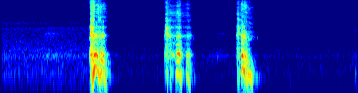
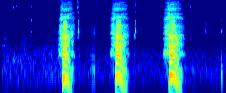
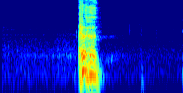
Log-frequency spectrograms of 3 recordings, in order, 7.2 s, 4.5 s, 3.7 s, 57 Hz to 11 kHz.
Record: {"three_cough_length": "7.2 s", "three_cough_amplitude": 27830, "three_cough_signal_mean_std_ratio": 0.23, "exhalation_length": "4.5 s", "exhalation_amplitude": 15425, "exhalation_signal_mean_std_ratio": 0.28, "cough_length": "3.7 s", "cough_amplitude": 24415, "cough_signal_mean_std_ratio": 0.25, "survey_phase": "beta (2021-08-13 to 2022-03-07)", "age": "45-64", "gender": "Male", "wearing_mask": "No", "symptom_none": true, "smoker_status": "Never smoked", "respiratory_condition_asthma": false, "respiratory_condition_other": false, "recruitment_source": "REACT", "submission_delay": "1 day", "covid_test_result": "Negative", "covid_test_method": "RT-qPCR", "influenza_a_test_result": "Negative", "influenza_b_test_result": "Negative"}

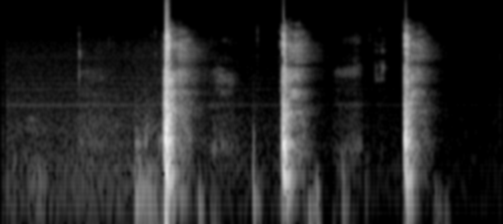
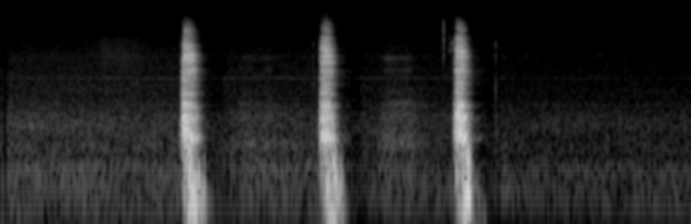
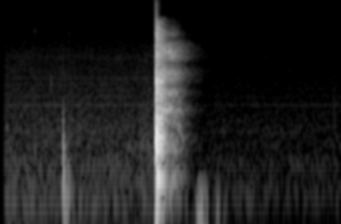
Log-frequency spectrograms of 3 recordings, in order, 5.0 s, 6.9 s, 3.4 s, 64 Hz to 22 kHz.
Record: {"three_cough_length": "5.0 s", "three_cough_amplitude": 32768, "three_cough_signal_mean_std_ratio": 0.15, "exhalation_length": "6.9 s", "exhalation_amplitude": 14282, "exhalation_signal_mean_std_ratio": 0.21, "cough_length": "3.4 s", "cough_amplitude": 32768, "cough_signal_mean_std_ratio": 0.12, "survey_phase": "alpha (2021-03-01 to 2021-08-12)", "age": "18-44", "gender": "Male", "wearing_mask": "No", "symptom_none": true, "smoker_status": "Never smoked", "respiratory_condition_asthma": false, "respiratory_condition_other": false, "recruitment_source": "REACT", "submission_delay": "2 days", "covid_test_result": "Negative", "covid_test_method": "RT-qPCR"}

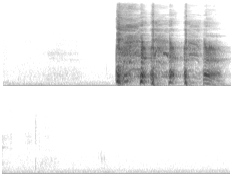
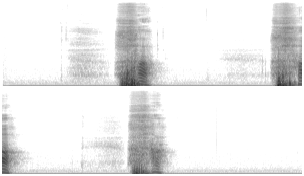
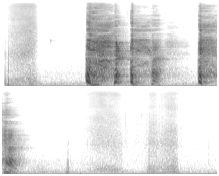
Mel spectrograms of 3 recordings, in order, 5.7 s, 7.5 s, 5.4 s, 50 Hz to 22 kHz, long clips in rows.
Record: {"cough_length": "5.7 s", "cough_amplitude": 13495, "cough_signal_mean_std_ratio": 0.34, "exhalation_length": "7.5 s", "exhalation_amplitude": 21618, "exhalation_signal_mean_std_ratio": 0.3, "three_cough_length": "5.4 s", "three_cough_amplitude": 13464, "three_cough_signal_mean_std_ratio": 0.36, "survey_phase": "beta (2021-08-13 to 2022-03-07)", "age": "45-64", "gender": "Male", "wearing_mask": "No", "symptom_none": true, "smoker_status": "Never smoked", "respiratory_condition_asthma": false, "respiratory_condition_other": false, "recruitment_source": "REACT", "submission_delay": "1 day", "covid_test_result": "Negative", "covid_test_method": "RT-qPCR"}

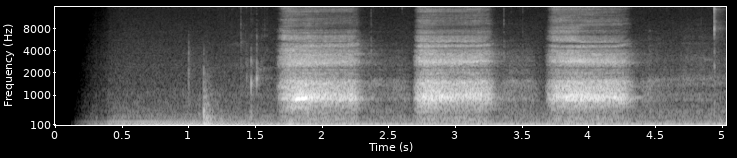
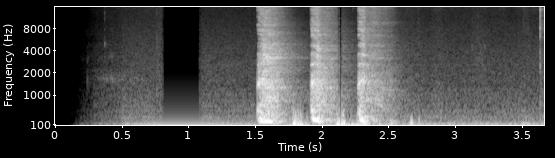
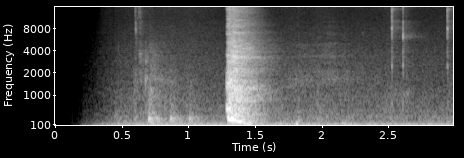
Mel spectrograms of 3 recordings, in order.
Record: {"exhalation_length": "5.0 s", "exhalation_amplitude": 32767, "exhalation_signal_mean_std_ratio": 0.7, "three_cough_length": "3.7 s", "three_cough_amplitude": 32768, "three_cough_signal_mean_std_ratio": 0.82, "cough_length": "3.0 s", "cough_amplitude": 32768, "cough_signal_mean_std_ratio": 0.88, "survey_phase": "alpha (2021-03-01 to 2021-08-12)", "age": "18-44", "gender": "Male", "wearing_mask": "No", "symptom_none": true, "smoker_status": "Ex-smoker", "respiratory_condition_asthma": false, "respiratory_condition_other": false, "recruitment_source": "REACT", "submission_delay": "6 days", "covid_test_result": "Negative", "covid_test_method": "RT-qPCR"}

